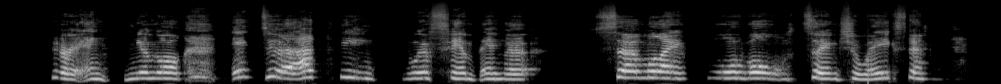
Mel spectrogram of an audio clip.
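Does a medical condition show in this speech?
Yes: cerebral palsy; could not speak early, no babbling, went straight to 4-year-old vocabulary, speech therapy in public school.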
